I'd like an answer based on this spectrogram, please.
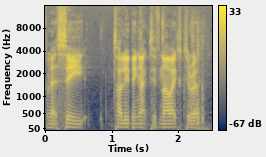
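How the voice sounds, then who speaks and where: Bright-voiced male esports caster. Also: fairly low pitch, little pitch movement, brisk. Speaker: esports commentator. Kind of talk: live play-by-play commentary. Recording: light background noise with game gunfire.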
